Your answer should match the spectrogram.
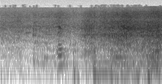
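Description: A wooden planchette scraping across a wooden tabletop close to the microphone. After a quiet first second, a rough scraping noise builds up about a second in and grows louder as it moves fast enough to mark the table.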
